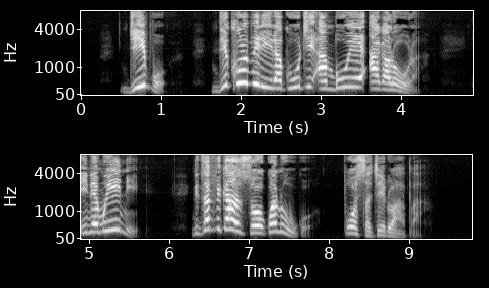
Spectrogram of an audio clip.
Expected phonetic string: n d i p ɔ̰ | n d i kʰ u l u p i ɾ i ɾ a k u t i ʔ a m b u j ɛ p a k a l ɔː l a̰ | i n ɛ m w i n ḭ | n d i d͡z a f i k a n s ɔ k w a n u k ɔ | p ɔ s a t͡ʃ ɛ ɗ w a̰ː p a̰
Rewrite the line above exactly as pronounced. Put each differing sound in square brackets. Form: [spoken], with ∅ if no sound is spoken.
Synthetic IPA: n d i p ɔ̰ | n d i kʰ u l u p i ɾ i ɾ a k u t i ʔ a m b u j ɛ [ʔ] a k a l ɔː l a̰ | i n ɛ m w i n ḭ | n d i d͡z a f i k a n s ɔ k w a n u k ɔ | p ɔ s a t͡ʃ ɛ ɗ w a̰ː p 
